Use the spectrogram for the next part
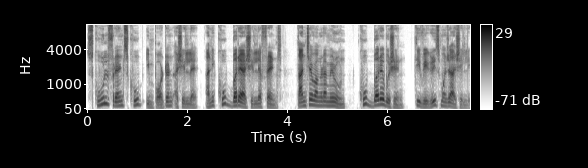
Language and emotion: Goan Konkani, neutral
